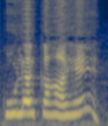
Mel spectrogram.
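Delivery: high, loud accusing calls; angry sister scolding the younger one; angry confronting. Acted. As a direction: shout at her sister for taking the cooler. Angry at sister about cooler.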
